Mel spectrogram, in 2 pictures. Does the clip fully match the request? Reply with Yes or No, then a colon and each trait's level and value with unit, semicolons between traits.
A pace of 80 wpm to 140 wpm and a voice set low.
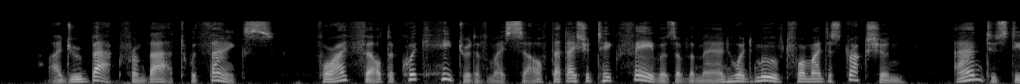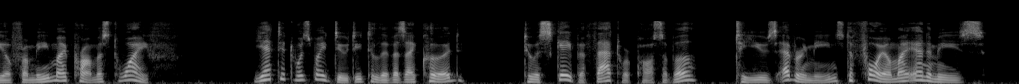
No: average, 180 wpm; low, 130 Hz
